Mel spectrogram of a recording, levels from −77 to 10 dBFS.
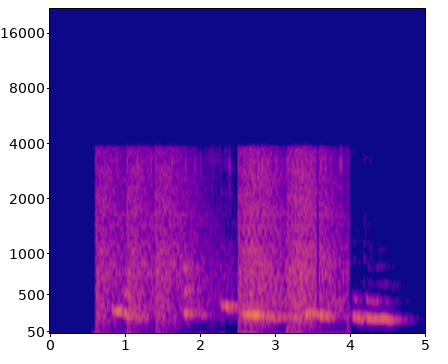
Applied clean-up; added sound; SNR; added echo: none; Gunshot, gunfire; 0 dB; reverberation time 0.8 s.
